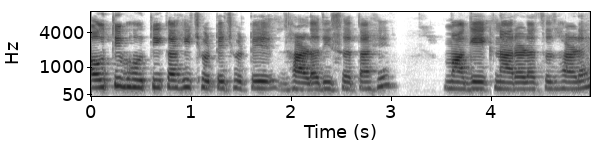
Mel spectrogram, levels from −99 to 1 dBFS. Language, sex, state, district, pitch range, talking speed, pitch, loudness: Marathi, female, Maharashtra, Solapur, 200-230 Hz, 145 wpm, 210 Hz, -18 LUFS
